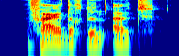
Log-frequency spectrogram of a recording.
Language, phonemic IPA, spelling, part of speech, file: Dutch, /ˈvardəɣdə(n) ˈœyt/, vaardigden uit, verb, Nl-vaardigden uit.ogg
- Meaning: inflection of uitvaardigen: 1. plural past indicative 2. plural past subjunctive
